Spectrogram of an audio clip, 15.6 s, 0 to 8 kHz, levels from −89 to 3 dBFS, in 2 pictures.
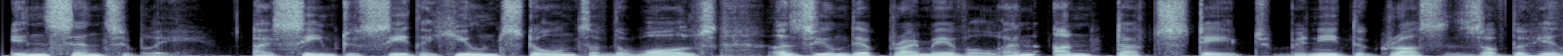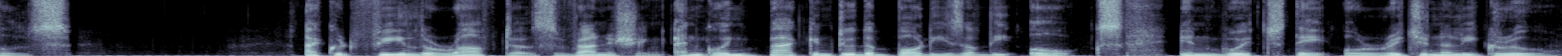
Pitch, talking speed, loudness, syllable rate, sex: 105 Hz, 165 wpm, -19 LUFS, 4.9 syllables/s, male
